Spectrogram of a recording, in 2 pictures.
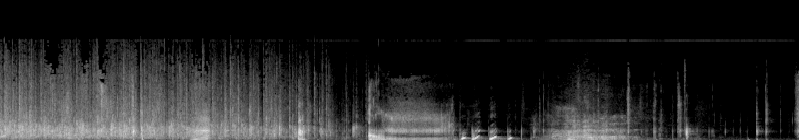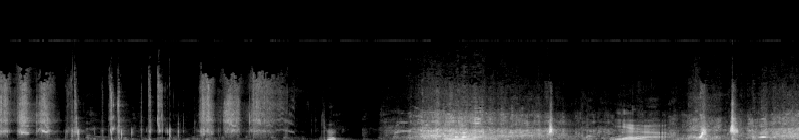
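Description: A man makes sound effects with his mouth into a microphone.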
